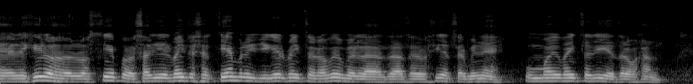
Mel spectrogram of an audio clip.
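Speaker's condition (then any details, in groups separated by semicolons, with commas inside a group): Parkinson's disease; onset 15 years ago, treated 5 years, earlier whole-body tremor, could not walk or eat, walker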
